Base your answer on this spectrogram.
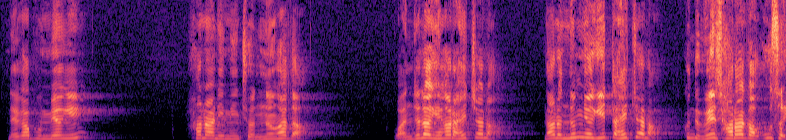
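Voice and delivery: God's rebuke. Acted. Preacher voicing God rebuking Abraham over Sarah, building scold. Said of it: "아브라함을 향한 질책입니다".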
